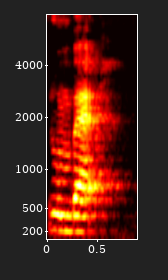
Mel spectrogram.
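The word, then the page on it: rumbee: Teotitlán del Valle Zapotec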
